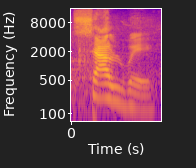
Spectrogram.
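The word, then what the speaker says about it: salve: well the technically so classical Latin you pronounce v as the W so take the word uh Salway right yeah that's s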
